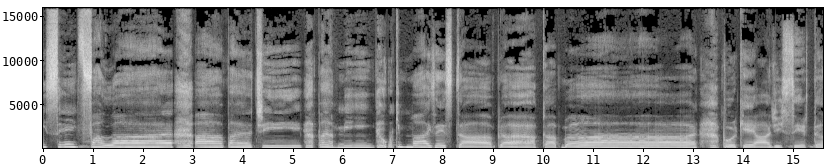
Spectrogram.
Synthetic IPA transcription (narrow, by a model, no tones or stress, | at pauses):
sẽj̃fala | ɾapaɾt͡ʃi | paɾɐmĩʊkɪmajzest̪apɾaːkaba | ɾpoɾkead͡ʒɪseɾt̪ɐ̃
